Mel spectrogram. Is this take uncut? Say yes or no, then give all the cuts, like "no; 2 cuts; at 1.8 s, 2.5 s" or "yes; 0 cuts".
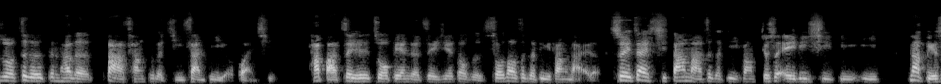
no; 2 cuts; at 6.1 s, 7.5 s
